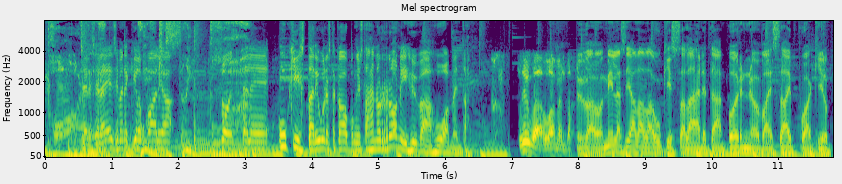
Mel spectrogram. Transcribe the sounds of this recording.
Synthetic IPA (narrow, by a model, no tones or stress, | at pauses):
eilːæsielːæensimæˑineŋkilpɑiliɑ | soit̪ːeleːukist̪ɑeliuːdest̪ɑkɑupuŋːist̪ɑhænorronihyʋæːɦuoment̪ɑ | hyʋæˑhuɑment̪ɑhyʋæhmilːæsiɑlɑlːɑukisːɑlæhdet̪æːmpornoːʋɑisɑipːuɑkilp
